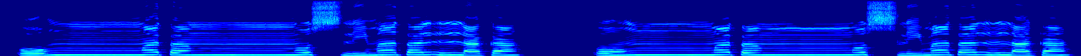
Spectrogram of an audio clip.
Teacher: यहाँ पर मीम शदीद है, मीम शदीद पर गुन्ना करेंगे।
